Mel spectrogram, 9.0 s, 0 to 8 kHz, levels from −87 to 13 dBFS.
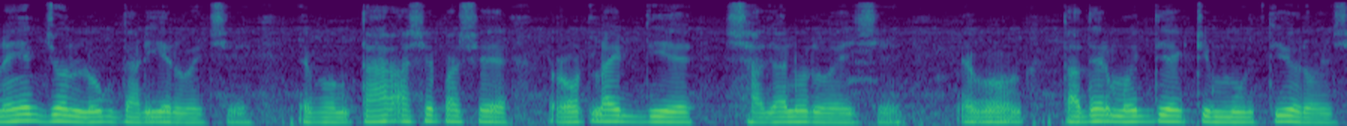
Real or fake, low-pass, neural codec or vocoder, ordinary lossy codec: fake; 7.2 kHz; codec, 16 kHz, 8 kbps, FreqCodec, larger model; none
